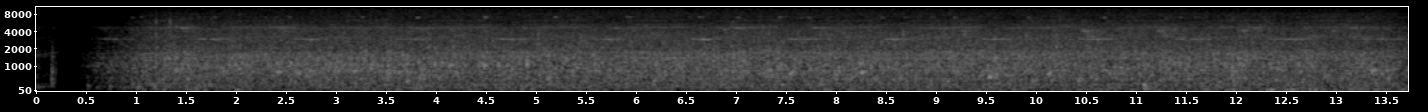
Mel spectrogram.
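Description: Steady outdoor ambience of even rushing noise, like running water, fading in about half a second in, with a faint high chirp repeating at regular intervals throughout.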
